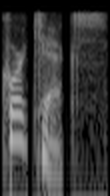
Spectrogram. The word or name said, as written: cortex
